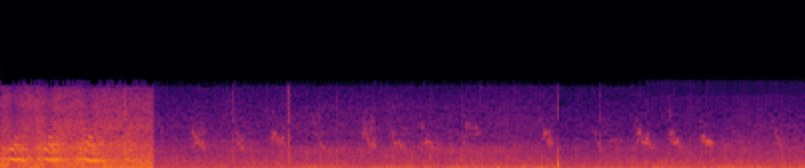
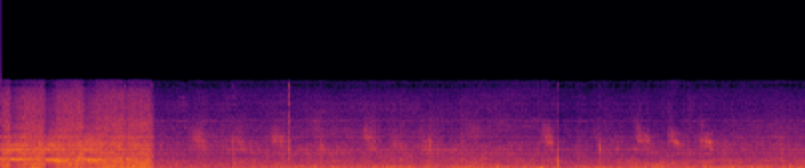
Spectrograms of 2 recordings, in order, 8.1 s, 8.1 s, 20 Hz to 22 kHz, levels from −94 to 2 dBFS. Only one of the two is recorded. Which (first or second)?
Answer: first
